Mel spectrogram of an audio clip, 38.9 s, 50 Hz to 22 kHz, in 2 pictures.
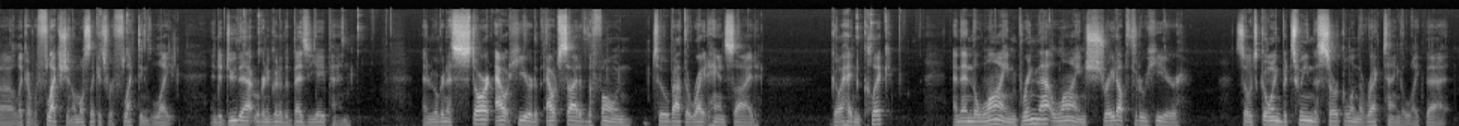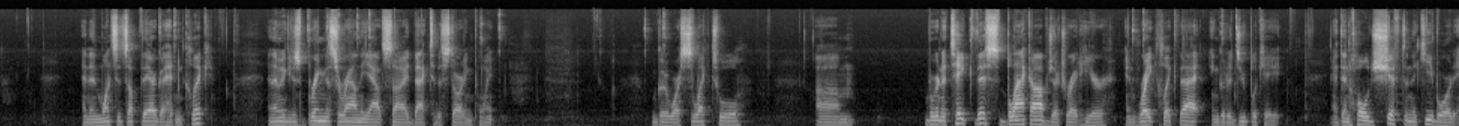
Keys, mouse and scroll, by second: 1.5 click, 3.3 click, 4.7 click, 11.6 click, 21.7 click, 23.5 click, 26.0 click, 28.2 click, 32.5 click, 34.7 right click, 35.9 click.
